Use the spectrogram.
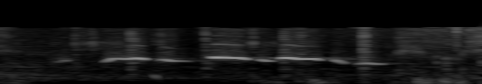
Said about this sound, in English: Just whistle now.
